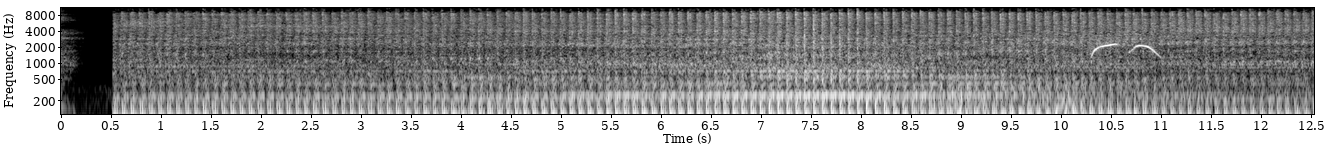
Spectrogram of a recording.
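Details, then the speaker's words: Burnt RZR after rebuild, started with help of starting fluid: steady even low rumble at idle, firm regular beat, no knocks or misses; runs perfectly. "it was having a little trouble starting but i just had to throw some starting fluid and it started right up let's see it it's perfect minty"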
